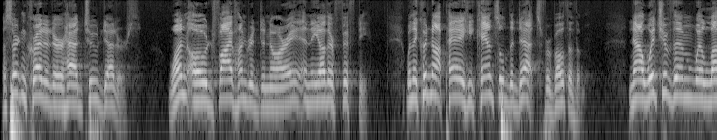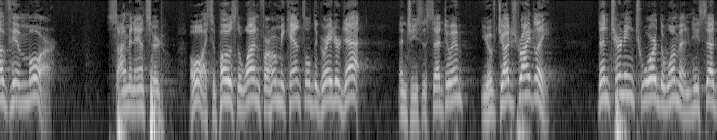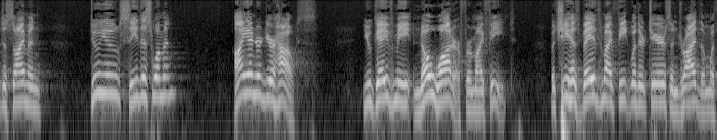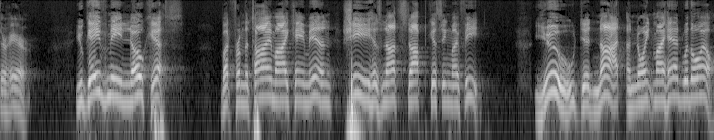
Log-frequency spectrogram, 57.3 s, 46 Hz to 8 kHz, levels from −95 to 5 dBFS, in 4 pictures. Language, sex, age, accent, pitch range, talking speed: English, male, 60-79, American, 175-210 Hz, 130 wpm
